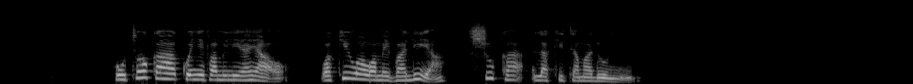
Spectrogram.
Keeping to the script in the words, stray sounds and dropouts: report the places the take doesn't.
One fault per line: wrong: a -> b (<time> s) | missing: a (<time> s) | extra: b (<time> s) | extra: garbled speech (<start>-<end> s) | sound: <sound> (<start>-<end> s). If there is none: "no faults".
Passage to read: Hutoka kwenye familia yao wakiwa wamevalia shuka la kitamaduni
no faults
